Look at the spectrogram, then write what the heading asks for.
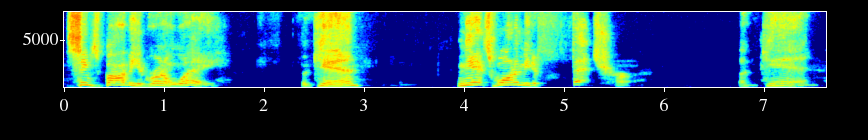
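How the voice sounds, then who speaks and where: Young rookie cop narrator, read by a man: husky, lively pitch, plain first-person telling. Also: slow, long pauses, exaggerated voice. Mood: wry. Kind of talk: dramatic reading of a comic.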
